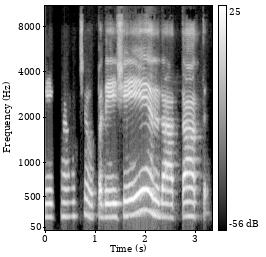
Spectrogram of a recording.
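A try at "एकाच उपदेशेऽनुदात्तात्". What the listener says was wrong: ఉపదేశేనుదాత్తాత్. ఆ అనేది పలకొద్దు అనమాట, అందుకే అవగ్రహ చిహ్నం పెట్టారు అక్కడ. అది పలకమని కాదు, అందులో అక్కడ అకారం ఉంది అని తెలుసుకోవడానికి, అంతేగాని పలకమని కాదు అది.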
